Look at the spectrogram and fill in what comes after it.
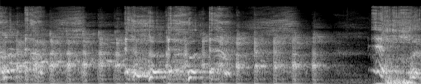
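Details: Quick run of short, harsh coughs without wet rattle, then a louder noise, from an autistic child; adults call it a dry cough and suspect only an allergy, possibly from dust; a dry cough.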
